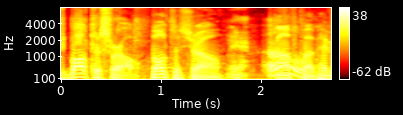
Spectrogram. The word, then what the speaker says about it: Baltusrol: Tom, help me with the pronunciation here. Baltusrol? You're close. It's Baltusrol.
